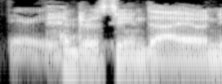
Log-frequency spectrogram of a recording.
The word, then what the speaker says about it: androstenedione: A, endostrandione. I don't think I said that right. B, melatonin. C, aldosterone. D, cortisol. E, angiotensin II. – Androstenedione, yeah, which is the answer here.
